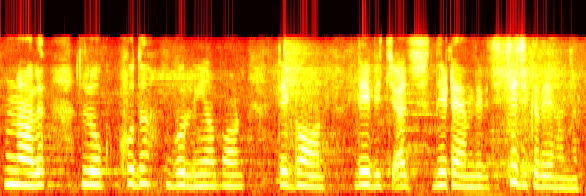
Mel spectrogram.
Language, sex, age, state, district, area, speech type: Punjabi, female, 18-30, Punjab, Sangrur, rural, spontaneous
